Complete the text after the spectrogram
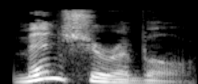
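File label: "mensurable", British English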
